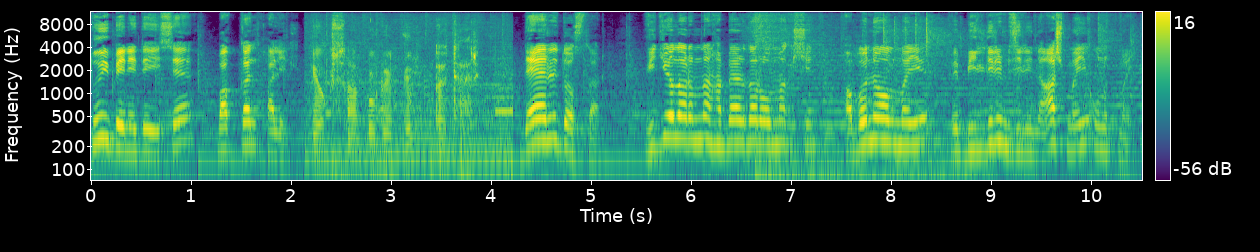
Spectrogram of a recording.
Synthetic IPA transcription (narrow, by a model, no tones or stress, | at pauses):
d̪̥ujbe̞ned̪ɛisɛ | bakːalʲhalʲilʲjoksa̰bubylʲɡyløt̪ʰæ̰ɾ̥d̪e̞jæɾlʲid̪o̞st̪lˠaɾ̥ | vid̪ejo̞lˠaɾɯmd̪anɦabæɾd̪aɾo̞lˠmaki̥t͡ʃʰinabo̞nɛo̞lˠmajɯvɛbilʲd̪iɾimzilʲiniaʃmajɯʔunut̪ma̰jɯ̰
